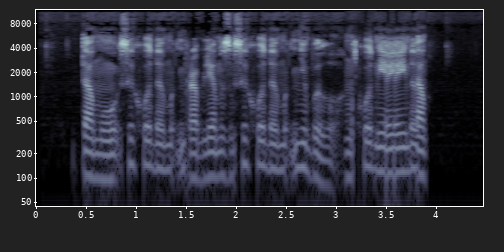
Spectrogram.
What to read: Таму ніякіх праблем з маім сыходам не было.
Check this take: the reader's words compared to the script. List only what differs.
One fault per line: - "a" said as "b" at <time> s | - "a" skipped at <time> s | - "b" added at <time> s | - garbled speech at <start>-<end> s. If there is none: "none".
- "ніякіх" said as "сыходам" at 0.9 s
- "маім" skipped at 2.0 s
- garbled speech at 3.1-3.9 s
